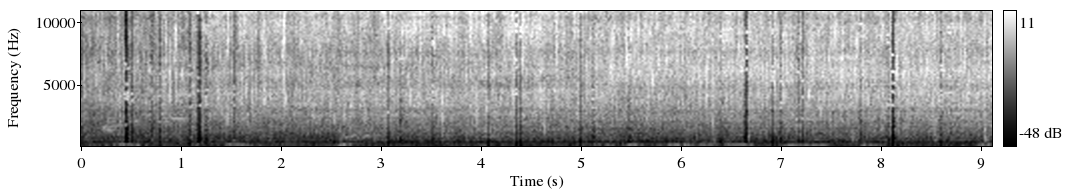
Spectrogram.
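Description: Salmon fillets frying in butter and oil in a skillet, the fat sizzling steadily.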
